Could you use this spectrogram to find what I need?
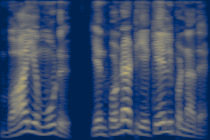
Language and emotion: Tamil, angry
